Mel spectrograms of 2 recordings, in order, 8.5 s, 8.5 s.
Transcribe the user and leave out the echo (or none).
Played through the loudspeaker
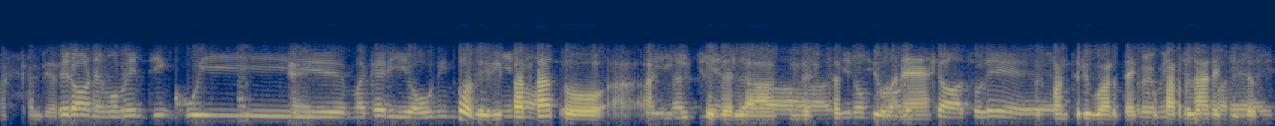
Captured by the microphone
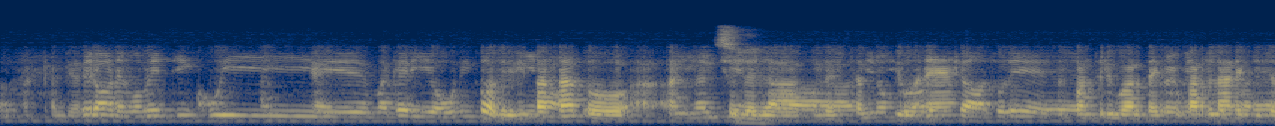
Sì.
